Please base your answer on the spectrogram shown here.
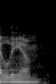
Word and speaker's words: Liam: But more importantly, it can be pronounced Liam if you're not familiar with the pronunciation.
